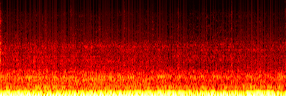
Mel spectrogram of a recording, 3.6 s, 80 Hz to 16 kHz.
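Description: Cammed Chevrolet Silverado single cab with a 4.8 LS V8, Summit Pro LS 8720 cam, no tune and stock 4L60 transmission, rumbling loudly and steadily at a choppy idle up close, with no talking.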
